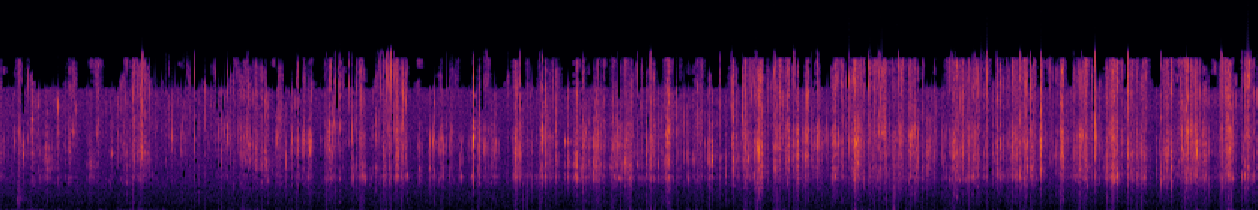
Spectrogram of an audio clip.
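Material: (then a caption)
Glitter. A hand-sized, likely hollow red glitter-coated Christmas ball ornament is held in both hands and scratched and rubbed with fingertips and nails over its rough glitter surface. The result is a steady, dense stream of bright, crisp scratching and crackling, with many quick, tiny scrapes and little low-end weight.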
